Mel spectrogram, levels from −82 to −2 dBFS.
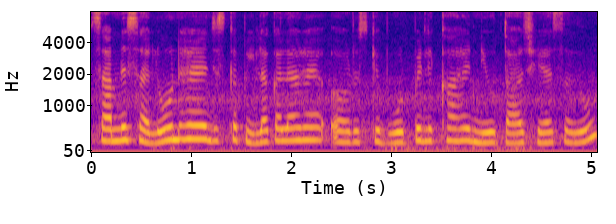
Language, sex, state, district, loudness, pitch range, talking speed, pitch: Hindi, female, Uttar Pradesh, Jyotiba Phule Nagar, -20 LUFS, 225-270 Hz, 215 wpm, 250 Hz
